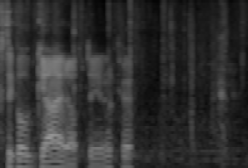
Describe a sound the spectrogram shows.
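A young man talks with animation into a close microphone.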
